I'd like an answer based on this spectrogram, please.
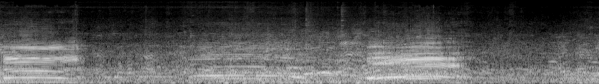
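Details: Sahiwal bull calf at a busy cattle market, bought by a farmer from Natore, Bangladesh; two strong, harmonic moos about three seconds apart, each under a second long, over steady crowd chatter.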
